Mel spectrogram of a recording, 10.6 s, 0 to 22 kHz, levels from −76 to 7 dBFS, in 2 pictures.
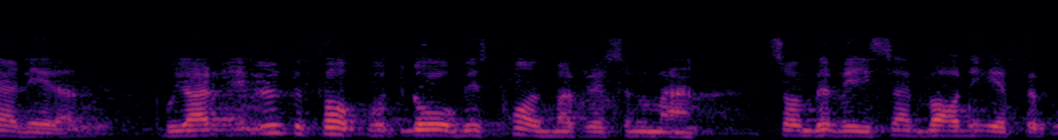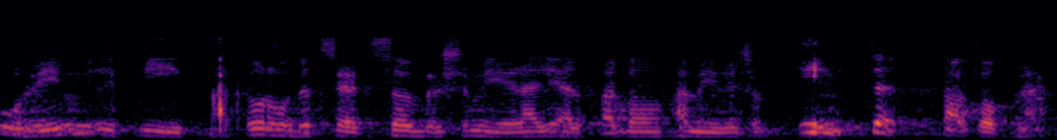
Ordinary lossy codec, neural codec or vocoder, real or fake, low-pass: MP3, 48 kbps; codec, 24 kHz, 0.9 kbps, WavTokenizer, medium speech release version 1; fake; 7.2 kHz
